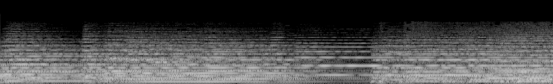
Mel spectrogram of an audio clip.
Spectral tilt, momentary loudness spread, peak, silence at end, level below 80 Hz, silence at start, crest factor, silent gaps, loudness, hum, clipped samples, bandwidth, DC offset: -7.5 dB/octave; 6 LU; -4 dBFS; 0 s; -40 dBFS; 0 s; 14 dB; none; -18 LUFS; none; under 0.1%; 7.8 kHz; under 0.1%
